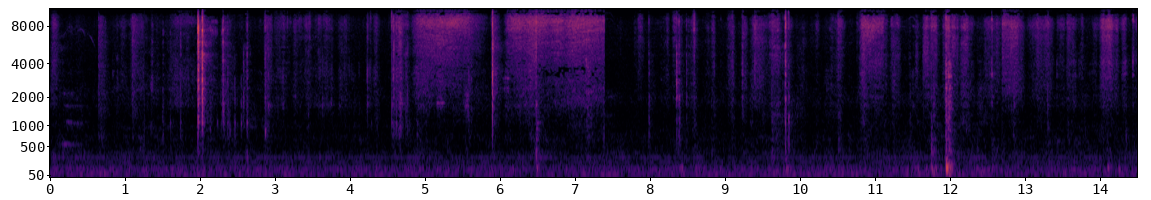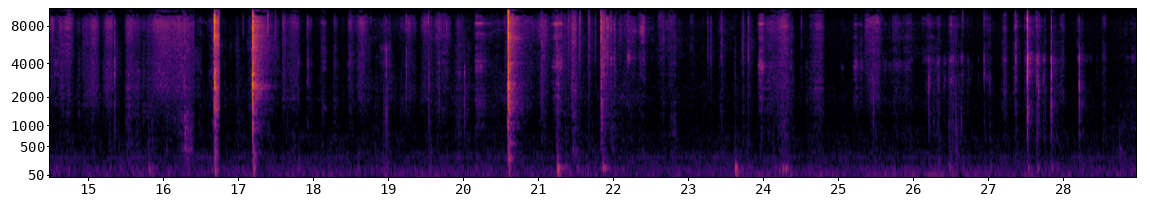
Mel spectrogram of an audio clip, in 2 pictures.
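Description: Gloved fingers handling and pressing small plastic interior parts into a die-cast model car body: soft rubbing and rustling with scattered sharp clicks and taps, several of them louder in the middle stretch. A low steady hum sits underneath.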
